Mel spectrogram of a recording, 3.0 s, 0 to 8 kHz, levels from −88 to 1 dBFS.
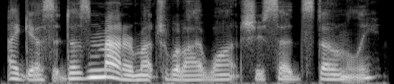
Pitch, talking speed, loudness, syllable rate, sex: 190 Hz, 245 wpm, -19 LUFS, 5.4 syllables/s, female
